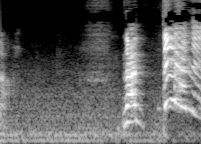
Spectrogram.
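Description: A boy's voice giving the comic Kansai-dialect retort 'nande yanen!' ('why on earth!') in short, exaggerated cries that fall sharply in pitch. The last cry, near the end, is drawn out.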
